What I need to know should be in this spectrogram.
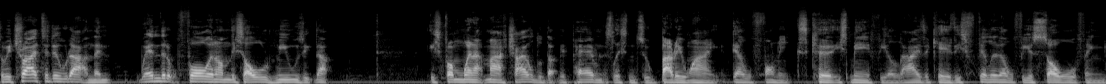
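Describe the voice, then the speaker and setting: In a Sheffield accent, a man with a fairly low pitch and an animated tone talks at a fairly quick pace with ordinary pitch variation, in a very clean recording with a silent background. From northern England, Sheffield. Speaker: rock band frontman. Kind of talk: casual interview. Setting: on a tour bus before a gig. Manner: fast, animated.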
